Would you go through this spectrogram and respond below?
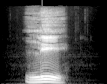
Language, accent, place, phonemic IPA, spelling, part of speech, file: German, Germany, Berlin, /leː/, Lee, noun, De-Lee.ogg
- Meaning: leeward side of a ship (the side away from the wind direction)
